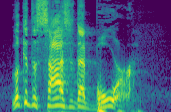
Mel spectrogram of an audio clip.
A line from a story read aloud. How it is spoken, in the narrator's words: a woman shouted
